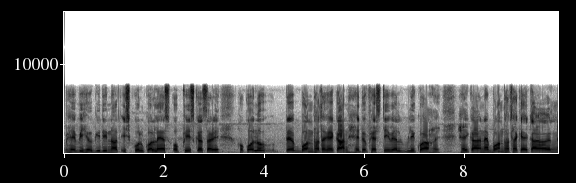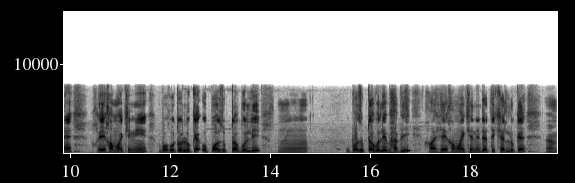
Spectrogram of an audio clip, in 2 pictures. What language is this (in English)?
Assamese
